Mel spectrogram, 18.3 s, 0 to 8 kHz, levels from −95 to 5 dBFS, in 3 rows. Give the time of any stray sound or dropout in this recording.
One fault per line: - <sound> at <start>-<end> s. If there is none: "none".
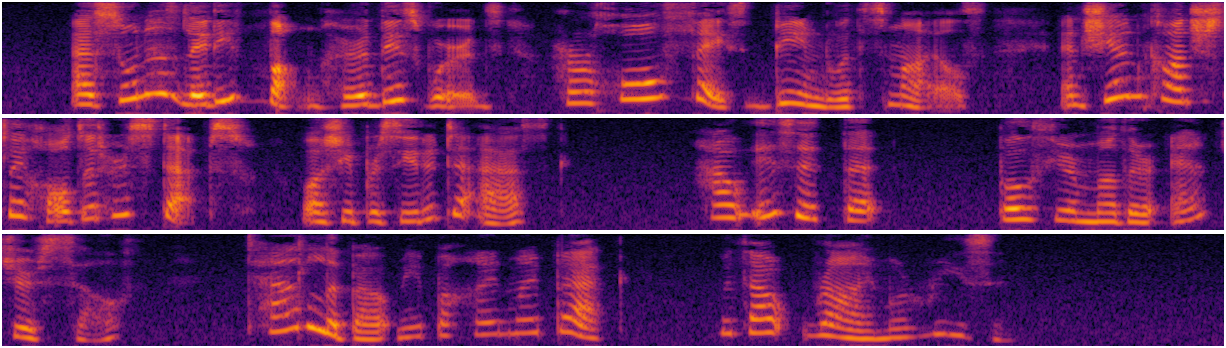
none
